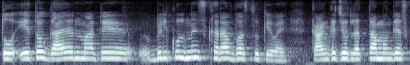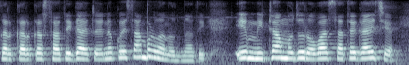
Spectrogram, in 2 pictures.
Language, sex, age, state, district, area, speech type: Gujarati, female, 30-45, Gujarat, Rajkot, urban, spontaneous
